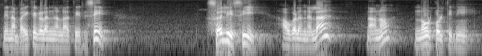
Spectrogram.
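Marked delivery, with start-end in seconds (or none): none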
